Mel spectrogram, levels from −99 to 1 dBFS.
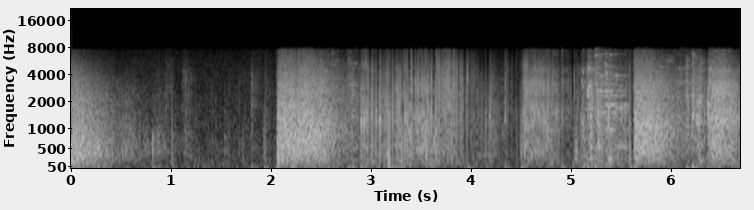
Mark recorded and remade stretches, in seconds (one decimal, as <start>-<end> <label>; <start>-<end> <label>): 0.0-2.9 recorded; 2.9-5.1 remade; 5.1-6.7 recorded

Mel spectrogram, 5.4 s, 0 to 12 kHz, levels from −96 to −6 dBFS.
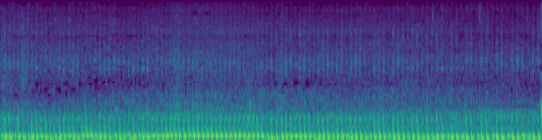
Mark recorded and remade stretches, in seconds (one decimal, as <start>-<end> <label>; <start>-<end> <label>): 0.0-5.4 recorded

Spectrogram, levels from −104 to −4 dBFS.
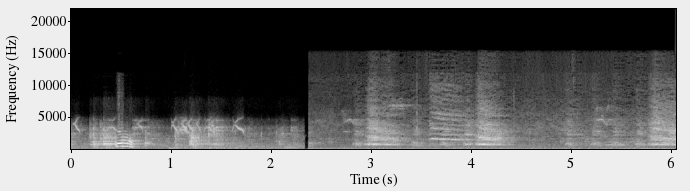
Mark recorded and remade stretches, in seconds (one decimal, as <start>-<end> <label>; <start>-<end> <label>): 0.0-1.7 recorded; 1.7-5.4 remade; 5.4-6.1 recorded

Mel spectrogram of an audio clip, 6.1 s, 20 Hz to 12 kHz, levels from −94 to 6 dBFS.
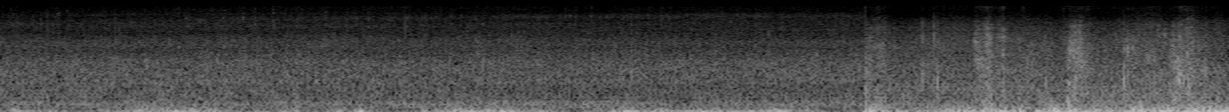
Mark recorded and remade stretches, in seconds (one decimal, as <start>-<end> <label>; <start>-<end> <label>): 0.0-2.6 recorded; 2.6-3.1 remade; 3.1-6.1 recorded

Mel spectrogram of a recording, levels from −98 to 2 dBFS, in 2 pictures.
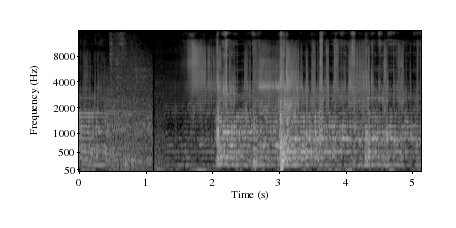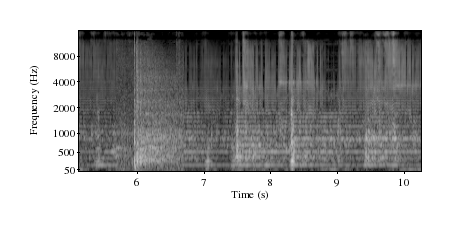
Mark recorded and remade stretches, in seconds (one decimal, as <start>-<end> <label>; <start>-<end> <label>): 0.0-0.4 remade; 0.4-1.3 recorded; 1.3-5.7 remade; 5.7-6.7 recorded; 6.7-10.3 remade

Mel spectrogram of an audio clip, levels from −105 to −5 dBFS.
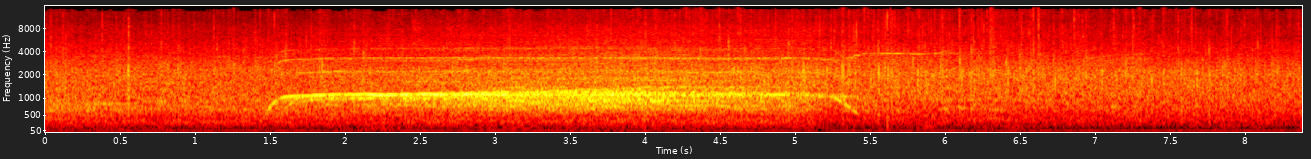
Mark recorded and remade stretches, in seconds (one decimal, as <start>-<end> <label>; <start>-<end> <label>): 0.0-0.7 recorded; 0.7-1.4 remade; 1.4-8.4 recorded

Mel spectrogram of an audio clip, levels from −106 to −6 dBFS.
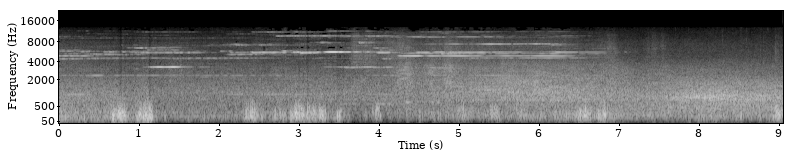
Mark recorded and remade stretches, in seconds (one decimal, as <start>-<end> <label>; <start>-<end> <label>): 0.0-9.1 recorded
